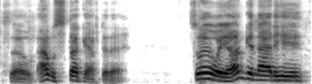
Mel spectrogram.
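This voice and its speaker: Excitable older man from D.C. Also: a little high, normal speed. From Washington, D.C. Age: 60s. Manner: animated, shouts with excitement, drawls and stretches words. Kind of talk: casual storytelling monologue.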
